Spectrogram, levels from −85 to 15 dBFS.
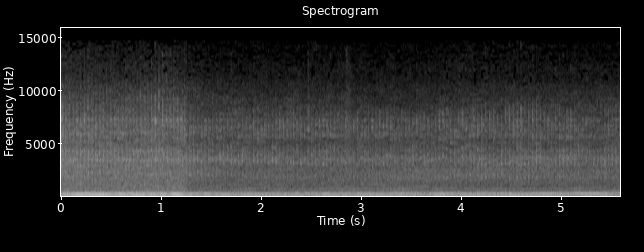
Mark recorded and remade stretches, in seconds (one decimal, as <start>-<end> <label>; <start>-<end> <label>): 0.0-2.3 recorded; 2.3-2.9 remade; 2.9-5.6 recorded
